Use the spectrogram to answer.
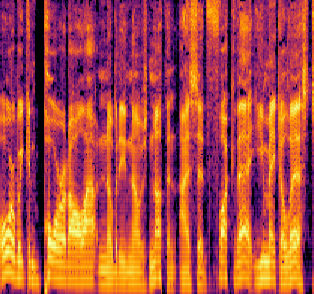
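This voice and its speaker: Male voice at medium pitch and moderate pace, lively in intonation, in a dry, close sound with no echo and a very clean recording over a silent background. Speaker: podcast guest.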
